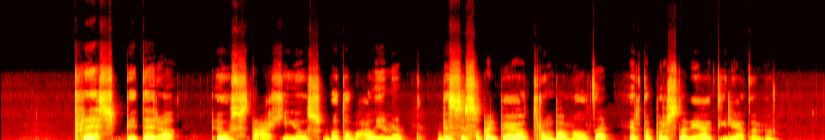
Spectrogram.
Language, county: Lithuanian, Vilnius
